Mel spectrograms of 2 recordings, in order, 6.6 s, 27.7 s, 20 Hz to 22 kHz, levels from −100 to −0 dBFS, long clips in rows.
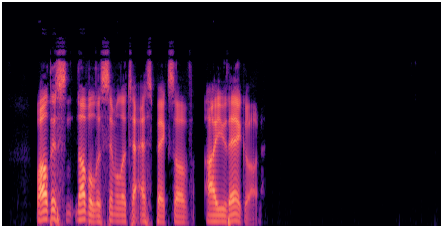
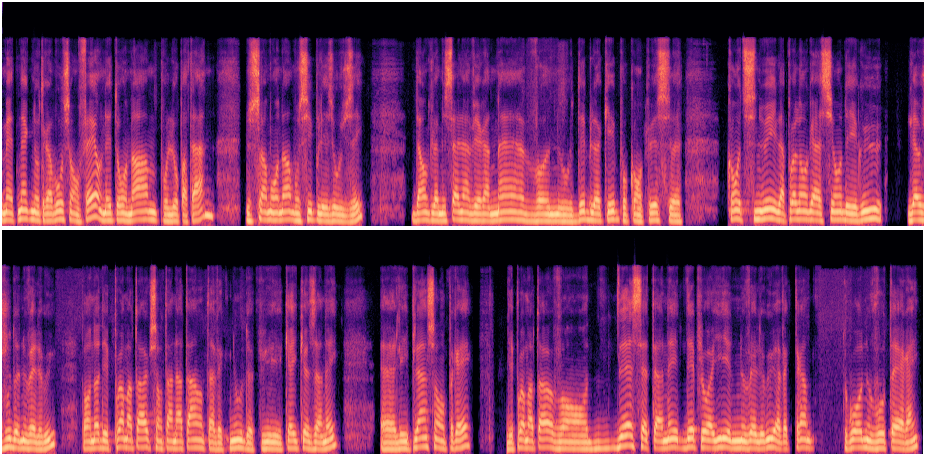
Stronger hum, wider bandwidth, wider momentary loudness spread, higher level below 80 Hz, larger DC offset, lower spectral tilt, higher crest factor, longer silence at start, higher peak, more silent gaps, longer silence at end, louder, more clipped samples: neither; second, 9.6 kHz vs 11.5 kHz; first, 9 LU vs 6 LU; second, -54 dBFS vs -48 dBFS; neither; second, -3 dB/octave vs -6 dB/octave; first, 24 dB vs 10 dB; first, 0.5 s vs 0 s; about the same, -2 dBFS vs -4 dBFS; second, none vs 20.90-20.94 s; first, 2.8 s vs 0.1 s; second, -23 LUFS vs -14 LUFS; neither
